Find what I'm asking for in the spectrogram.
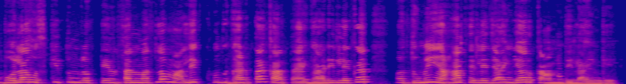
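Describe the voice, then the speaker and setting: High-voiced woman recounting hardship. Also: expressive, a little fast. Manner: plain, earnest storytelling with short restarts. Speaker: interviewee, rescued migrant worker. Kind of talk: recounting personal experience in an interview.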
